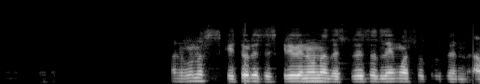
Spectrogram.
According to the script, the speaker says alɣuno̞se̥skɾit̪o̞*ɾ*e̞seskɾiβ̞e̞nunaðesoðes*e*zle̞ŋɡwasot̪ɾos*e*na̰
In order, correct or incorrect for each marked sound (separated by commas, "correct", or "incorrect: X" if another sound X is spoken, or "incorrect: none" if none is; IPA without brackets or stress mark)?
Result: correct, incorrect: a, correct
